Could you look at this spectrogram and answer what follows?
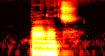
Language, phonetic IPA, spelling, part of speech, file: Polish, [ˈpalat͡ʃ], palacz, noun, LL-Q809 (pol)-palacz.wav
